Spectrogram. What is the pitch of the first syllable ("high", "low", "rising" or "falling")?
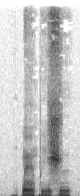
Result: falling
